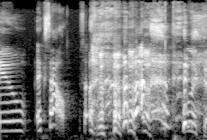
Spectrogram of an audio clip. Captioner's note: laugh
